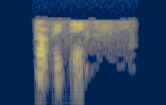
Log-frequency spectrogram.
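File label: police department dispatch; Mesa PD; 3 Red Mnt Dispatch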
